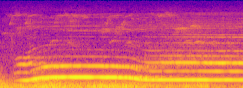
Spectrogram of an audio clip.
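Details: Dog howling: one long, smooth howl that swells upward, holds a steady pitch for about two seconds, then steps down to a lower held tone to the end, over a low rumbling background.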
